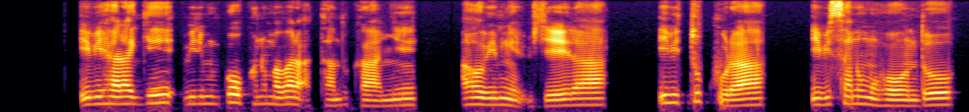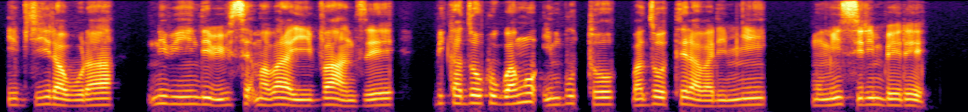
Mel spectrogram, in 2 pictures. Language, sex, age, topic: Rundi, male, 36-49, agriculture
